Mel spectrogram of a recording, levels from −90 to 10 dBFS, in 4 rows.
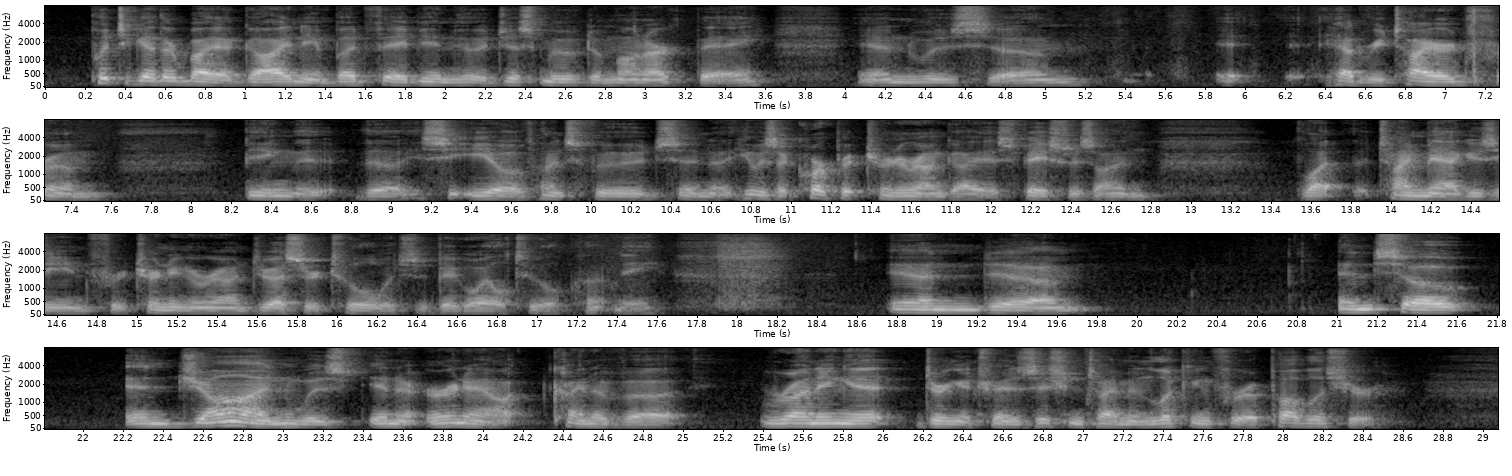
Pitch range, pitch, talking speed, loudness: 95-110 Hz, 105 Hz, 160 wpm, -23 LUFS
